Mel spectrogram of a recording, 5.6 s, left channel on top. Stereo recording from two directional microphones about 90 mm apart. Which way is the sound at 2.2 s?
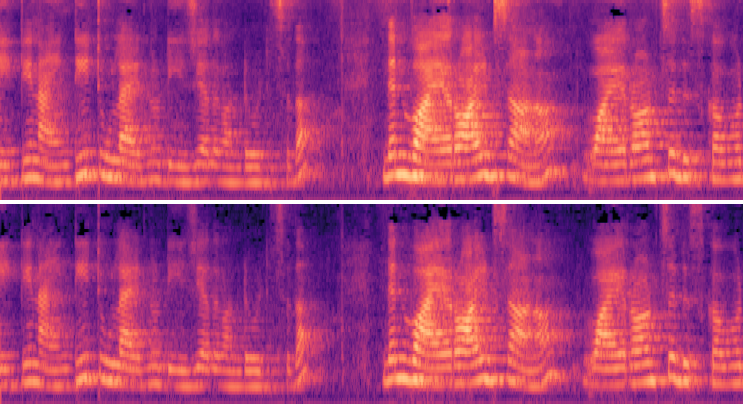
5° right (ahead or behind).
